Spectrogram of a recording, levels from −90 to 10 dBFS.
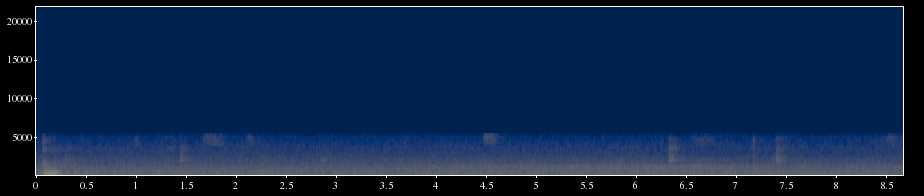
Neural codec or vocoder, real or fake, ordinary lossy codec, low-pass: none; real; AAC, 48 kbps; 5.4 kHz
